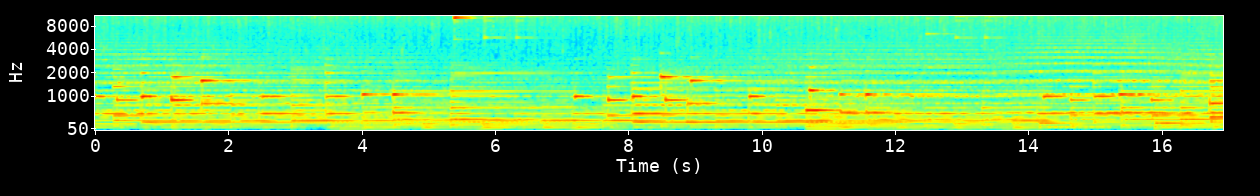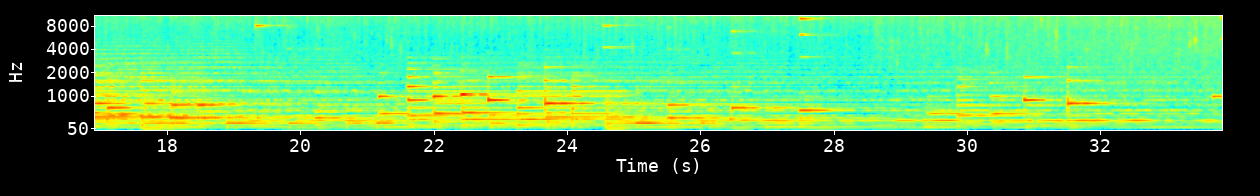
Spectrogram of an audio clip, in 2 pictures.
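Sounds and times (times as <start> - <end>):
constant hiss of rain: 0.0 - 33.8
soft piano playing sustained overlapping chords: 0.0 - 33.8.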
